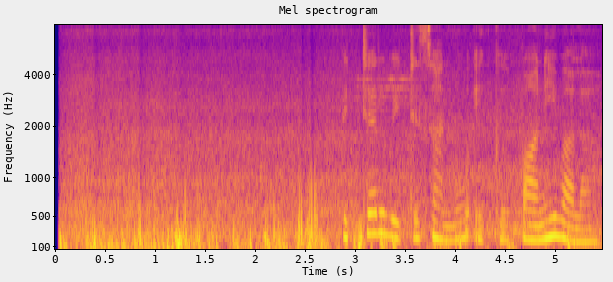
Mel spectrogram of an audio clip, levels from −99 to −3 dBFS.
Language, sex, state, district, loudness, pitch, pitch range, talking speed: Punjabi, female, Punjab, Kapurthala, -16 LUFS, 215 Hz, 190-225 Hz, 65 wpm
